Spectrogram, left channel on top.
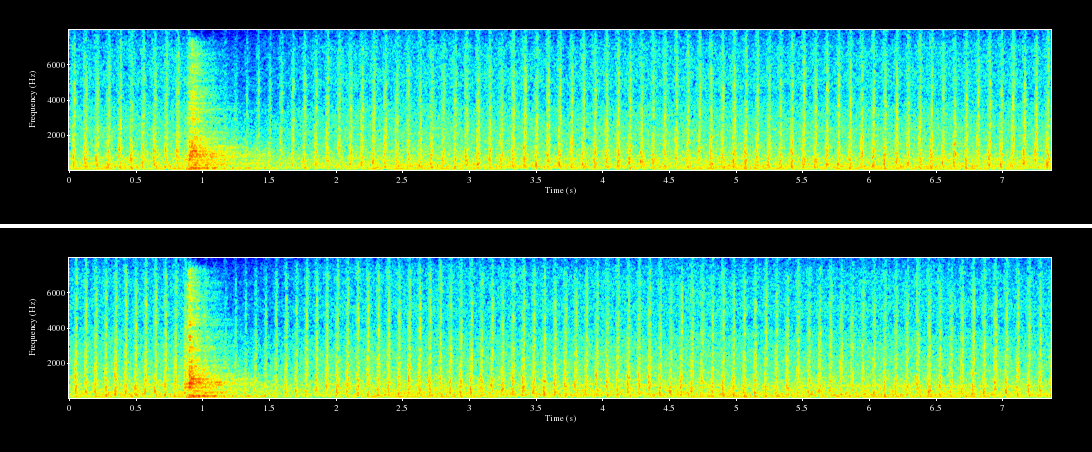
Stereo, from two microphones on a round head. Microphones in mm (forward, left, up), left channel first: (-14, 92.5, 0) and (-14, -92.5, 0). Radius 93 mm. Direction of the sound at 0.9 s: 45° right (ahead or behind).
